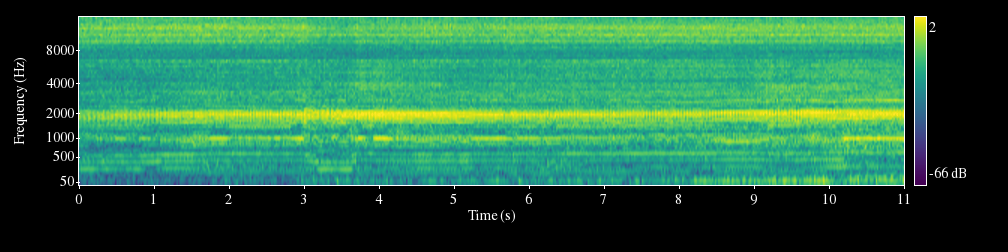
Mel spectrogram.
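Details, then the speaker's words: Cat 922B loader, small electric vane fuel pump freed up by hand and reassembled, then bench-tested on a battery: a steady, even high whine with no change in load; the owner later suspects the fuel is below the pickup. "assemble it and test run it on the battery again, see if we can get it to hum."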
